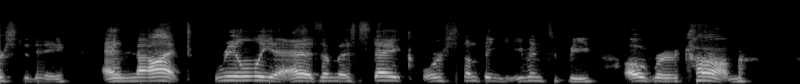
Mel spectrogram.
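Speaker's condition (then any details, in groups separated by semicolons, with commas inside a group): Cerebral palsy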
